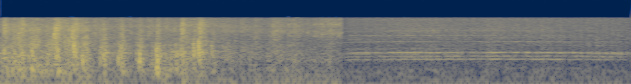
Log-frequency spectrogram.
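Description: A train: a rhythmic clatter of knocks, then, about three and a half seconds in, a steady whistle sounding a chord of several tones.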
